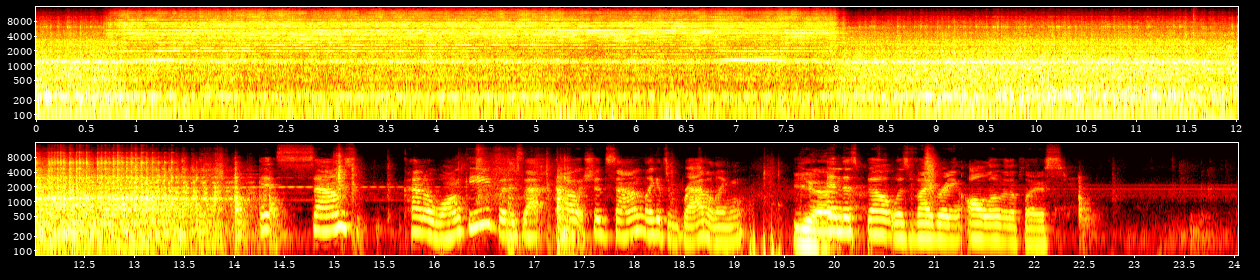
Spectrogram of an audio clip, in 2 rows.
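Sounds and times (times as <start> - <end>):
table saw running: 0.0 - 14.4.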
